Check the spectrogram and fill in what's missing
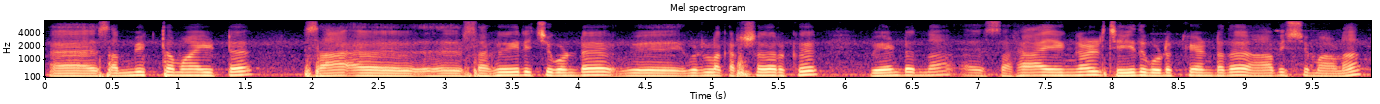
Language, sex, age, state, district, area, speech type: Malayalam, male, 45-60, Kerala, Thiruvananthapuram, urban, spontaneous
